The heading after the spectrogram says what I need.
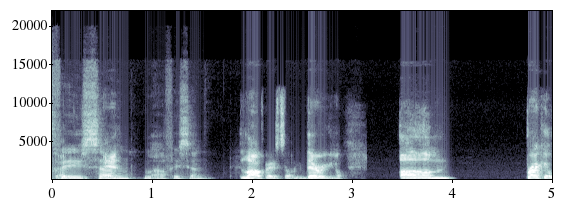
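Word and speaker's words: Laufeyson: Next, Loki, Lofferson, the Fierce Son. I still don't know how to pronounce that. Laofey Son.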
